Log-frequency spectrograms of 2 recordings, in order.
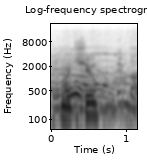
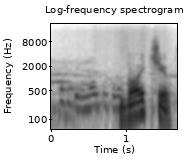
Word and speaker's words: Wojciech: Maybe it's actually pronounced Wojciech. Wojciech. Chew as in chewing something. Wojciech.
